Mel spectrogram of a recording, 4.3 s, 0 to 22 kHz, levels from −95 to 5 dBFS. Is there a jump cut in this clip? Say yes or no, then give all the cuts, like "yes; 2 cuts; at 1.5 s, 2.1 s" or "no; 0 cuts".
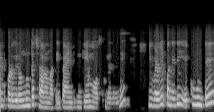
yes; 1 cut; at 2.8 s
